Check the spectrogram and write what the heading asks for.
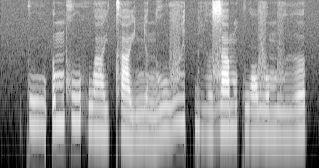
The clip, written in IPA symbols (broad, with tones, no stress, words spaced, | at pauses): kwṳ˨˩ʔə˨˦mxu˨˦hwa̤˨˩j t̪ʰa˧˩jɲə˧˩nɣu˧ vi˦˥t̚ɓi̤˨˩ə̯ za˧m kwɔ˨˦və˧mvɨ˨˦ə̯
